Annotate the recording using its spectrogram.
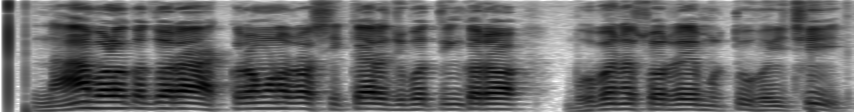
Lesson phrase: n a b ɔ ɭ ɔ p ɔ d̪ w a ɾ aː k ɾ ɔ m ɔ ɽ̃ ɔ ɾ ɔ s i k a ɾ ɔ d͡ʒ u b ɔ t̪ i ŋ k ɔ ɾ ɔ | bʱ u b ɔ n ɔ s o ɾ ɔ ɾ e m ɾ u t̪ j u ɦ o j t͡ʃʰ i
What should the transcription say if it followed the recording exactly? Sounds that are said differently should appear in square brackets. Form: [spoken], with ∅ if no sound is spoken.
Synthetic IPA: n a b ɔ ɭ ɔ [k] ɔ d̪ w a ɾ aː k ɾ ɔ m ɔ ɽ̃ ɔ ɾ ɔ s i k a ɾ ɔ d͡ʒ u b ɔ t̪ i ŋ k ɔ ɾ ɔ | bʱ u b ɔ n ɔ s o ɾ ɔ ɾ e m ɾ u t̪ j u ɦ o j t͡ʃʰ i

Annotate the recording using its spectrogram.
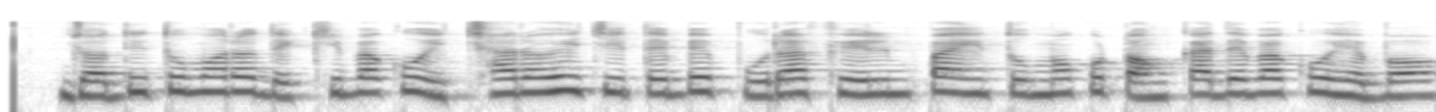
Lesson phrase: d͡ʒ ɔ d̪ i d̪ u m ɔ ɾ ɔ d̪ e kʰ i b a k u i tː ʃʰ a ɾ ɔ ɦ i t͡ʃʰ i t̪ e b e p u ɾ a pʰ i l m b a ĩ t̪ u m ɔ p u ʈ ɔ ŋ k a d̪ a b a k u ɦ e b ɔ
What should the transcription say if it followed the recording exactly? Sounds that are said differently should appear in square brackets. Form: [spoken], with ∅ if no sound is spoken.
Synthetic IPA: d͡ʒ ɔ d̪ i [t̪] u m ɔ ɾ ɔ d̪ e kʰ i b a k u i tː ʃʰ a ɾ ɔ ɦ i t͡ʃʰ i t̪ e b e p u ɾ a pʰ i l m [p] a ĩ t̪ u m ɔ [k] u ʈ ɔ ŋ k a d̪ [e] b a k u ɦ e b ɔ

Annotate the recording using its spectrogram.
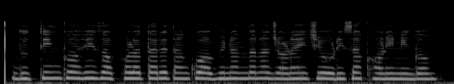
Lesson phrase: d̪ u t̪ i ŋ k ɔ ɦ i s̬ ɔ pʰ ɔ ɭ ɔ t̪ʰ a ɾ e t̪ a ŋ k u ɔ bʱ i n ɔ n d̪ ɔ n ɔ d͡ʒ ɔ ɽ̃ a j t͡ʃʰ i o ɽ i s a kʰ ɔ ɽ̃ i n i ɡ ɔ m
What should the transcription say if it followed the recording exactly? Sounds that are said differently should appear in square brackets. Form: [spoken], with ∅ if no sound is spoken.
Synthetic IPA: d̪ u t̪ i ŋ k ɔ ɦ i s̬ ɔ pʰ ɔ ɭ ɔ [t̪] a ɾ e t̪ a ŋ k u ɔ bʱ i n ɔ n d̪ ɔ n ɔ d͡ʒ ɔ ɽ̃ a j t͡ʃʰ i o ɽ i s a kʰ ɔ ɽ̃ i n i ɡ ɔ m

